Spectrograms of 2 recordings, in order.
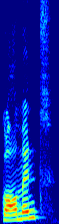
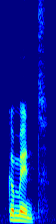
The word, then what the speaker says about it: comment: typing all right now there are two pronunciation for this one is comment the other one is comment one is comment and one is comment what is the difference so please don't mix it up all right when I say comment it's a noun when I say comment it's a verb could you please comment how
